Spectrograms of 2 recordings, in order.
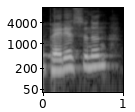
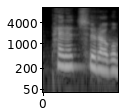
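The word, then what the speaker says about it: פרץ: 인간의 힘, 능력 위험 그리고 베레스는 페레츠라고 발음하는데 친다라는 뜻입니다.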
